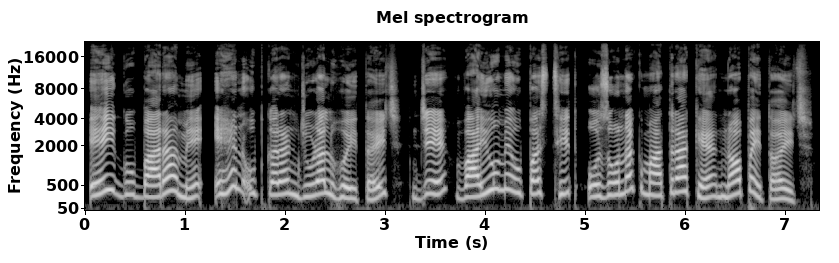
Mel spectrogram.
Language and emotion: Maithili, neutral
